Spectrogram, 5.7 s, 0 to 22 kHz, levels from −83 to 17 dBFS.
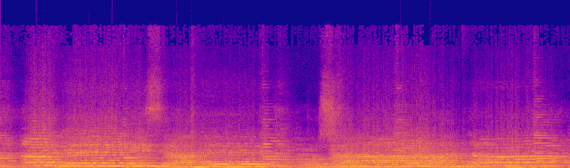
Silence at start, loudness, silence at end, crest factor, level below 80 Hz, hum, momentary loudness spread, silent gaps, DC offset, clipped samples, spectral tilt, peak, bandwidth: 0 s; -6 LUFS; 0 s; 6 dB; -36 dBFS; none; 4 LU; none; under 0.1%; under 0.1%; -5 dB/octave; 0 dBFS; 18.5 kHz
